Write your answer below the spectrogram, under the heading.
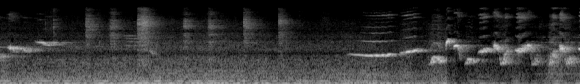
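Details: White-rumped shama in a Lửa-style solo singing duel with a rival: a few whistled notes at the start, scattered clicks and quiet hum, then a loud burst of rapid, varied whistles and trills rising and falling through the last two seconds.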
